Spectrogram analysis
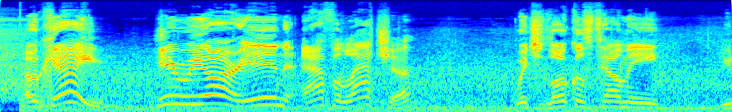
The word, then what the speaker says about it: Appalachia: Okay, here we are in Appalachia, which locals tell me you need to pronounce it Appalachia, you can't say Appalachia.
